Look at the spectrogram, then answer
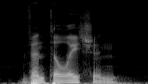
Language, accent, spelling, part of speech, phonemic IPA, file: English, US, ventilation, noun, /ˌvɛntɪˈleɪʃ(ə)n/, En-us-ventilation.ogg
- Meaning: 1. The replacement of stale or noxious air with fresh 2. The mechanical system used to circulate and replace air 3. An exchange of views during a discussion 4. The public exposure of an issue or topic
